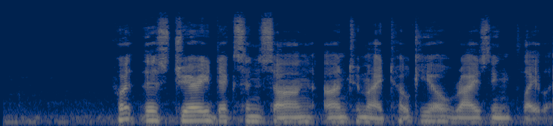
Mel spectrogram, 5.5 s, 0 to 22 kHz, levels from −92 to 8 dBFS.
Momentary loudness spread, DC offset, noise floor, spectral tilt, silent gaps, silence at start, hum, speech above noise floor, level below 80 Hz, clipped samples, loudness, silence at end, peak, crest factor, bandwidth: 8 LU; under 0.1%; -67 dBFS; -4.5 dB/octave; none; 0.05 s; none; 26 dB; -70 dBFS; under 0.1%; -41 LUFS; 0 s; -22 dBFS; 20 dB; 15.5 kHz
